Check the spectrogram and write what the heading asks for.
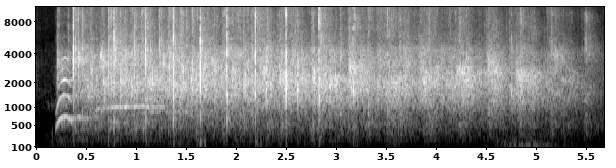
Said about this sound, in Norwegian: Og eh, i år så er det faktisk fire år siden jeg ble kristen. Jeg syns det fortjener applaus.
